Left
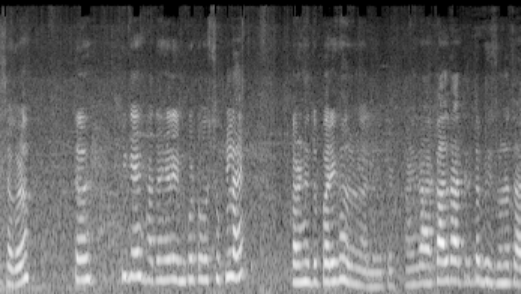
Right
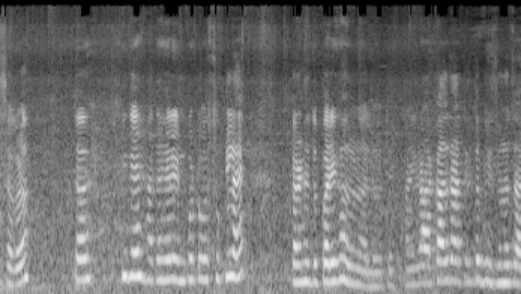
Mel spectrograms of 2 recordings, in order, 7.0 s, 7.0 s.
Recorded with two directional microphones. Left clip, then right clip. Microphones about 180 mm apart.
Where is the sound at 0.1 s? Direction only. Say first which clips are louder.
Left 1 dB; 25° left (ahead or behind).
